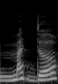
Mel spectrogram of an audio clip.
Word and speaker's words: Mat d'Or: En 2018, vous avez reçu un 2e prix Mat d'Or, ça se prononce comme ça.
